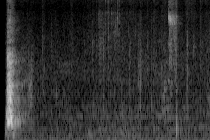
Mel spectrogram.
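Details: A Gaddi dog, a Punjabi herding and guard breed, in Punjab, gives one short sharp bark at the start, followed by quiet with faint background sounds and a brief high click near the end.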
